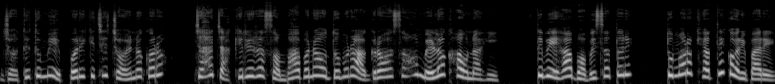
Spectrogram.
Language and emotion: Odia, fearful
